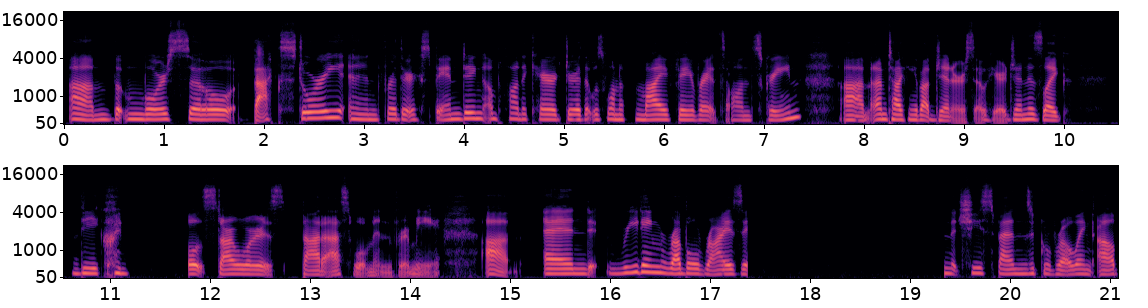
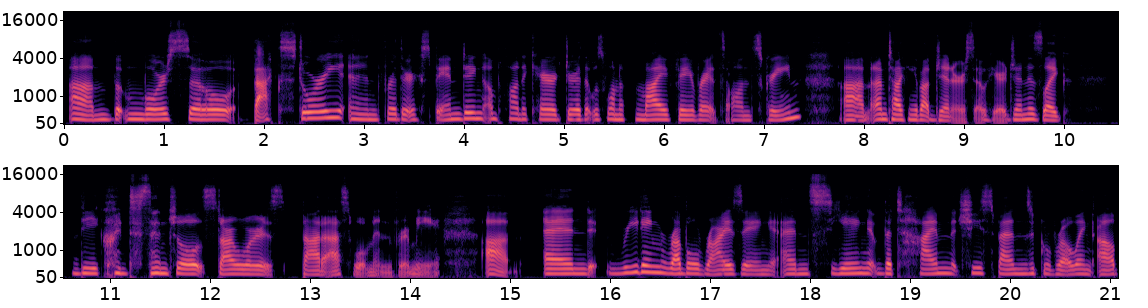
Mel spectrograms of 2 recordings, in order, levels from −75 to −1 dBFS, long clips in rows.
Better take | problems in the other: second | audio cutting out; at 11 s for 0.5 s and at 17 s for 2 s

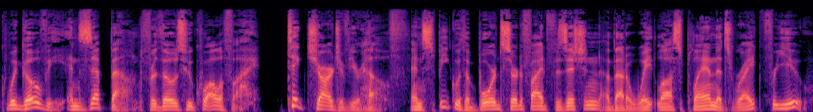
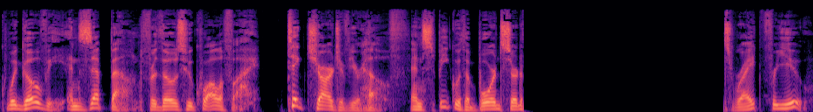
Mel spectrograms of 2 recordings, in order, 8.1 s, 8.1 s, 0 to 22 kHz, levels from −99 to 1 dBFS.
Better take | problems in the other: first | audio cutting out; at 5 s for 2 s

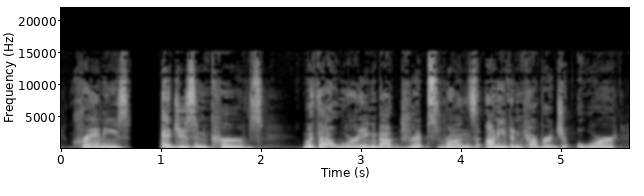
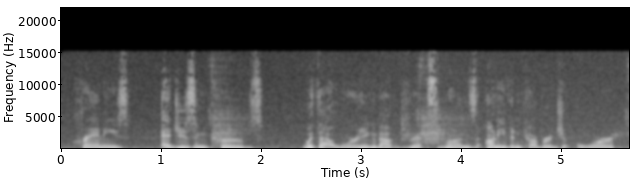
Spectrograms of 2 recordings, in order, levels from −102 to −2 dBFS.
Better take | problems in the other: first | hiss; noticeable; throughout; 15 dB below the speech

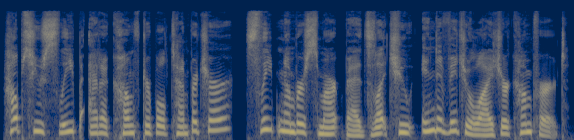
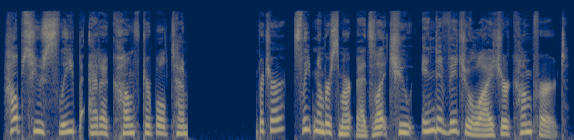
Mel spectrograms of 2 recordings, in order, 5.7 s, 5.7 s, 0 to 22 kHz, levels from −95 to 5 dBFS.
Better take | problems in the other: first | audio freezing; at 2 s for 0.5 s

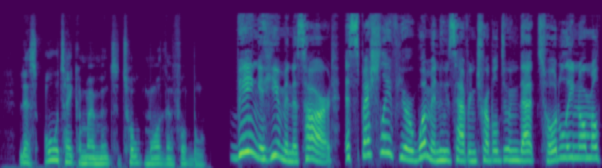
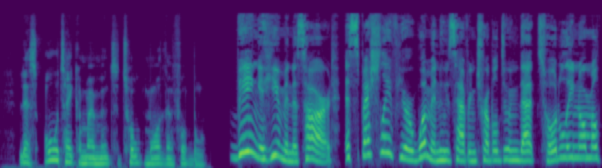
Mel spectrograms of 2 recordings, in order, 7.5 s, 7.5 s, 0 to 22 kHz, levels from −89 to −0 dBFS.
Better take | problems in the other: neither | none

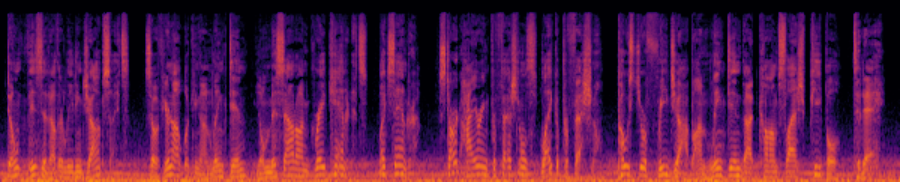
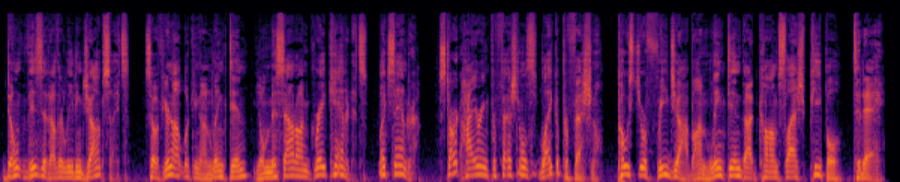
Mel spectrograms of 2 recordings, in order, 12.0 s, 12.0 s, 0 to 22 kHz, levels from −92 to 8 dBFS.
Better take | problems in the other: second | low rumble; noticeable; throughout; 15 dB below the speech

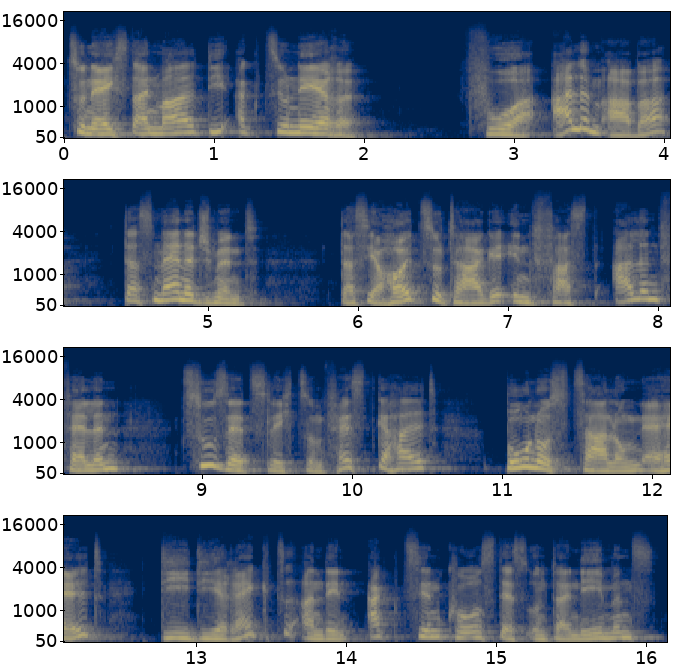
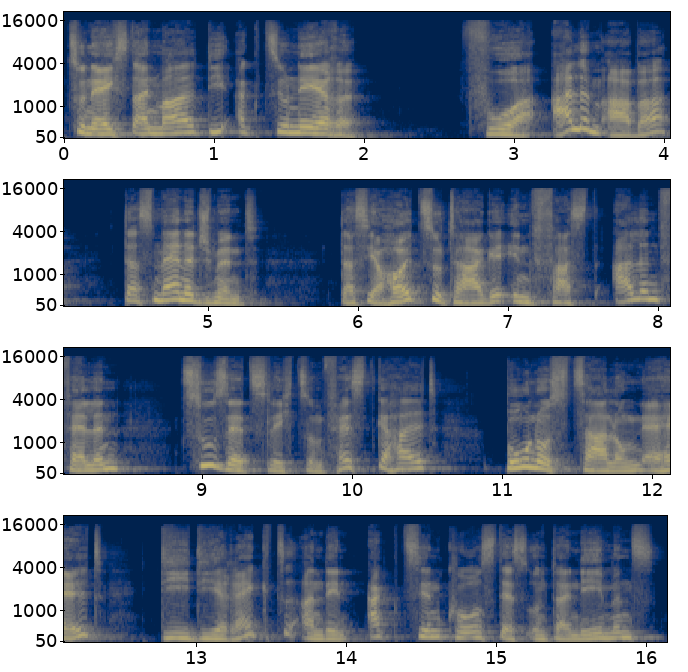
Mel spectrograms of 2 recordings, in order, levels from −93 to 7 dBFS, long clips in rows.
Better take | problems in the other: second | muffled; slightly; fading above 3 kHz

